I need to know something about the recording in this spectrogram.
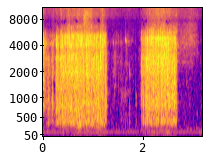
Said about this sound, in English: It sounds like someone's slurping. Stop. Who is slurping? Stop. I'm trying to drink water.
